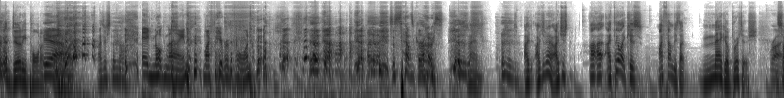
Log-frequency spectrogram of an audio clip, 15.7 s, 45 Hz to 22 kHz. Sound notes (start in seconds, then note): 0.0 both chuckling; 8.1 all laughing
